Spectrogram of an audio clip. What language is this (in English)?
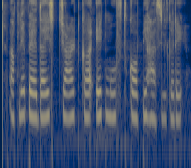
Urdu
